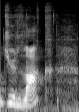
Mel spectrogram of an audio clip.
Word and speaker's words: du Lac: um I also like the hotel Dak um which is how you would pronounce it in in French um you have that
